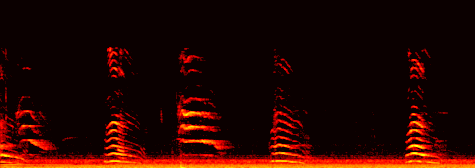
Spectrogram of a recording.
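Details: Newborn rescued kittens without their mother, kept in a warming box at home, mewing in thin, high, falling cries about once a second and a half, each repeated with clear harmonics over a steady low hum.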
